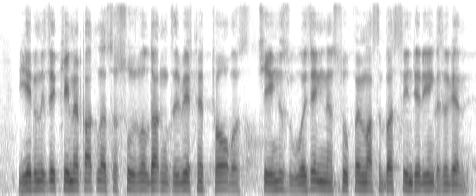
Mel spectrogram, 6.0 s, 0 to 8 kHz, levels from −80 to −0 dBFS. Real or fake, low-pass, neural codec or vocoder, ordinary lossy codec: fake; 7.2 kHz; codec, 16 kHz, 1 kbps, FunCodec, trained on LibriTTS, 50 frames a second; none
